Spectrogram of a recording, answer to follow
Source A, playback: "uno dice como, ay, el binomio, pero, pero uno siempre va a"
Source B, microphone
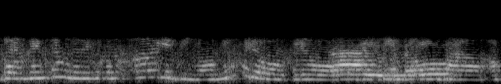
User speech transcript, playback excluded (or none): Ay, no.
